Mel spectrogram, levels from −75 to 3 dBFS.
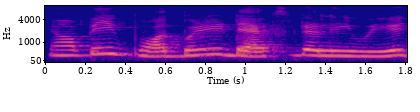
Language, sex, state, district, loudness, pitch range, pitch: Hindi, female, Bihar, Darbhanga, -28 LUFS, 220-260 Hz, 250 Hz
